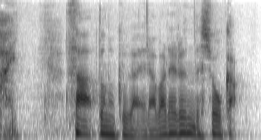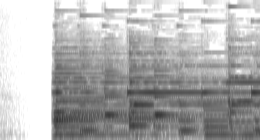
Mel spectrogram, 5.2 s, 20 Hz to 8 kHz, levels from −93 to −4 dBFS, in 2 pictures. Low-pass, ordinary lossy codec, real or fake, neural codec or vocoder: none; none; real; none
